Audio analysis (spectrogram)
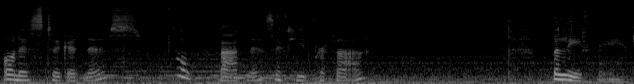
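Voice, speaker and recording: A woman's voice: mid-range voice, expressive, noisy background. A woman with a British accent acting as a smug female supervillain who mocks and teases her hero nemesis in a theatrical, drawling audio roleplay monologue. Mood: exasperated, wry. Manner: mocking, theatrical, drawling with drawn-out words.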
